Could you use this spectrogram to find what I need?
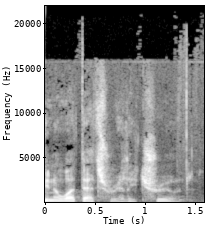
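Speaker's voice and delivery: very quiet, hushed, low, softly spoken voice. Retelling how a father kneels down to talk to his little boy, very quiet voice. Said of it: "Speaking in a very quiet voice".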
